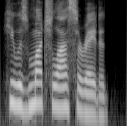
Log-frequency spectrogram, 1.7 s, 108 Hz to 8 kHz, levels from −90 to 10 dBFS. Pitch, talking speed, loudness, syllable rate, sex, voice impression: 195 Hz, 140 wpm, -16 LUFS, 5.0 syllables/s, female, very feminine, very adult-like, slightly middle-aged, thin, slightly tensed, powerful, slightly dark, hard, clear, fluent, slightly cool, intellectual, slightly refreshing, sincere, calm, slightly friendly, slightly reassuring, very unique, elegant, slightly wild, slightly lively, strict, slightly intense, sharp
